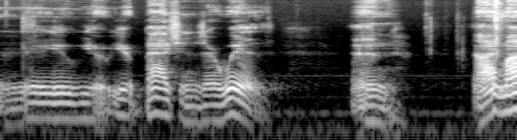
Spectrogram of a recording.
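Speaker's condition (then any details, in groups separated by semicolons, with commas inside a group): Parkinson's; worsening, often debilitating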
